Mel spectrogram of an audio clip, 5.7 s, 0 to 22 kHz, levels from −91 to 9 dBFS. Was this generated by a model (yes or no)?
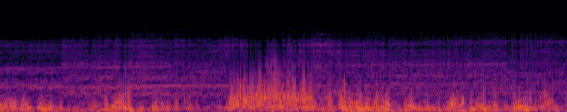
yes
